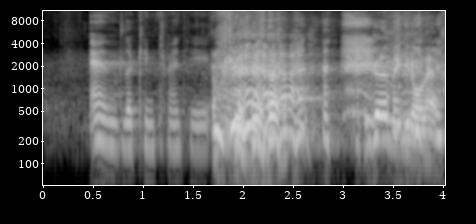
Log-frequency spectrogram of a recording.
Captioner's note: chuckles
